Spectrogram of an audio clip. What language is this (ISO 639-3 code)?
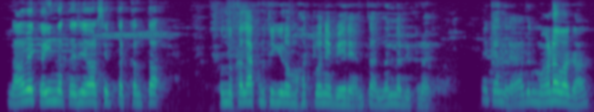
kan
